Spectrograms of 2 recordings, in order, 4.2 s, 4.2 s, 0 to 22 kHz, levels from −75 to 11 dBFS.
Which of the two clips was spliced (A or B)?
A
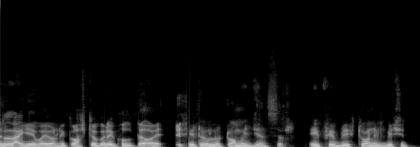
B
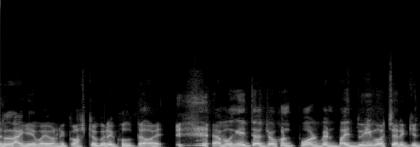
A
